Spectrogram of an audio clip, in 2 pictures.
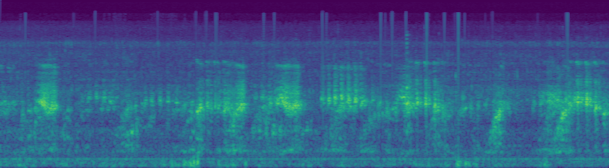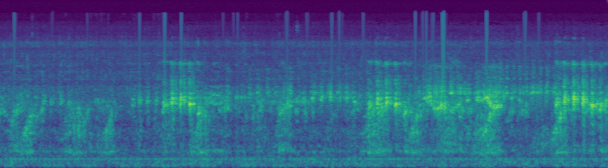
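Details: Pond frogs calling at night in a concert of many voices: short nasal croaks repeated in loose clusters, rising and falling in waves of loudness, with a steady low hum beneath.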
